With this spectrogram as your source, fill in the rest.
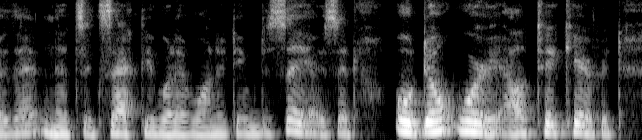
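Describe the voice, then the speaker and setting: In a German accent, a woman speaks with a dark, mellow, somewhat breathy tone and ordinary pitch variation against a quiet background. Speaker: interviewee sharing spiritual memories. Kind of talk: interview. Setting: video call.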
